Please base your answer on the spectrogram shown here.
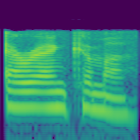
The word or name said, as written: aerenchyma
